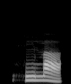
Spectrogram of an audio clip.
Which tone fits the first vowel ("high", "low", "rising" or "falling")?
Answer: high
